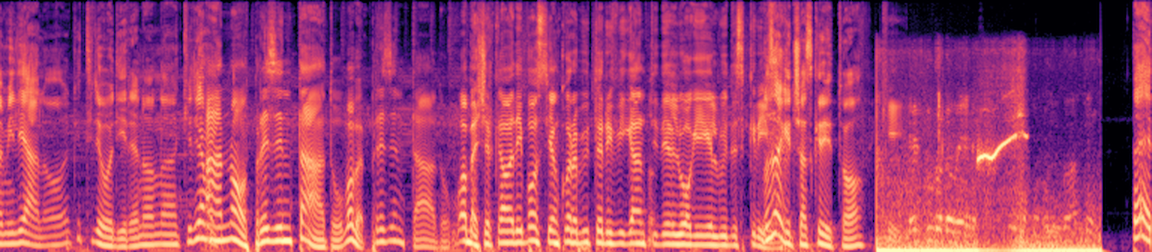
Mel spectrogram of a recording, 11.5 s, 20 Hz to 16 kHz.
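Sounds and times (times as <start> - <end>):
speech: 0.0 - 11.5
low rumbling background: 8.8 - 11.1
person whistling a rising note: 9.8 - 10.4.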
